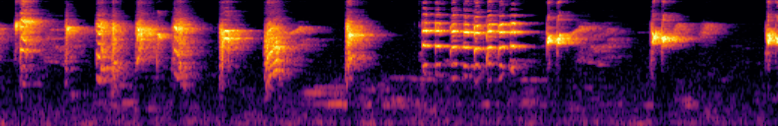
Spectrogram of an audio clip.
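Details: Van Hasselt's sunbird (kolibri ninja) producing a harsh song intended to prompt silent birds to sing: piercing down-slurred notes in quick succession, a buzzy, rattling trill, then isolated shrill whistles.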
